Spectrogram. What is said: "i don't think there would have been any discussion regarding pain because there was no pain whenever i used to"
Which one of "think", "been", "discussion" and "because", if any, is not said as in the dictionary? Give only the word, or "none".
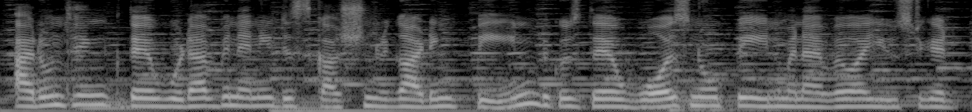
think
